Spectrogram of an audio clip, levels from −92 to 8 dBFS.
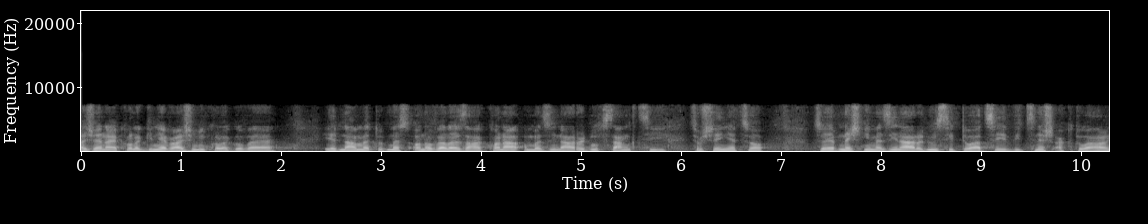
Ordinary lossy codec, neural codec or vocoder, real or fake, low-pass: MP3, 96 kbps; codec, 16 kHz, 1.1 kbps, Voila-Tokenizer; fake; 7.2 kHz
